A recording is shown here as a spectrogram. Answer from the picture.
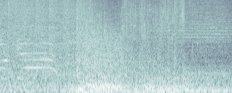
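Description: A film explosion: a deep, loud boom about three quarters of a second in, set off by a remote detonator, rolling on and fading. Just before it, a short high tone.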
